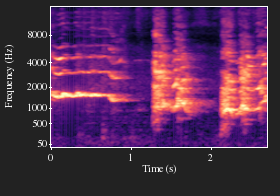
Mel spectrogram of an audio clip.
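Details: Laddu, a small pet Shih Tzu in an Indian home, gives a long tonal whine, then two sharp broadband barks.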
